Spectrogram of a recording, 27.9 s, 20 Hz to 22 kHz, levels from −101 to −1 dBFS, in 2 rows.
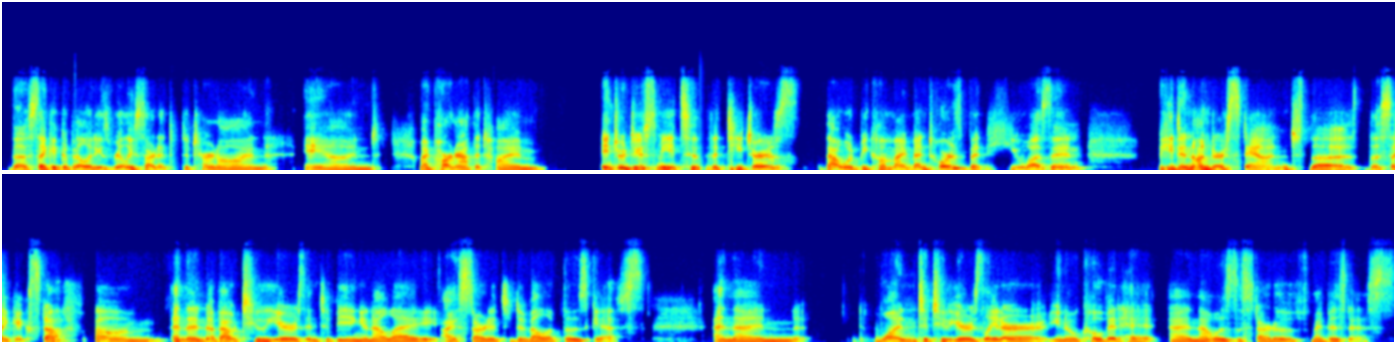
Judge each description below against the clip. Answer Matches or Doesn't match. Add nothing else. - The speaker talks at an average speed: Matches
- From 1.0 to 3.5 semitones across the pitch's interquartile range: Doesn't match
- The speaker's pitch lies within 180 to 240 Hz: Matches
